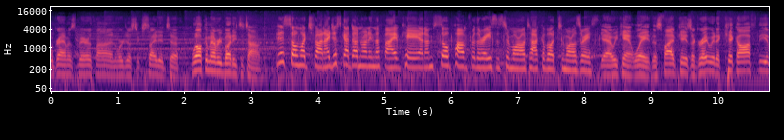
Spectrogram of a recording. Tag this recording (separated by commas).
outside, urban or man-made, Speech, Music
